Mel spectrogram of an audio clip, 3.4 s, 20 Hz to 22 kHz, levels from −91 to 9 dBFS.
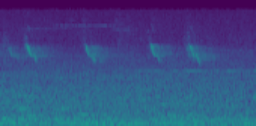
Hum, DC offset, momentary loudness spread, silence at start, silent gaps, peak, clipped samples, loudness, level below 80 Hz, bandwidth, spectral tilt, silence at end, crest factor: none; under 0.1%; 4 LU; 0 s; none; -26 dBFS; under 0.1%; -40 LUFS; -54 dBFS; 16 kHz; -5 dB/octave; 0 s; 14 dB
